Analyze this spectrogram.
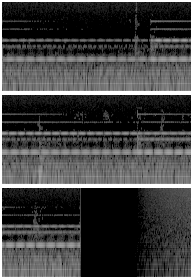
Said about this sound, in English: And when you hear the sound of the bell, then if your eyes have been closed, then opening them or gently raising your gaze.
